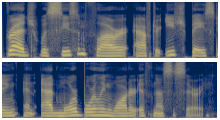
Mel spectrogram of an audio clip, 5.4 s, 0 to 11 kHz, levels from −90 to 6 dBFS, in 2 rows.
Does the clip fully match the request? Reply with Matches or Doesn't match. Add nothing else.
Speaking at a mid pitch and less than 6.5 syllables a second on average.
Matches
